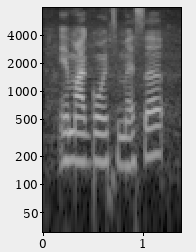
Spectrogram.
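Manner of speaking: ordinary talk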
